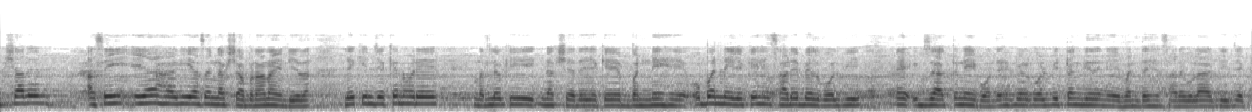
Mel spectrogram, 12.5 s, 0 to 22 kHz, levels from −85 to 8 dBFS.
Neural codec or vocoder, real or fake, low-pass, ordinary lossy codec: codec, 16 kHz, 8 kbps, FreqCodec, larger model; fake; 7.2 kHz; none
